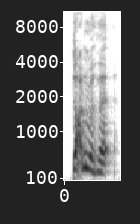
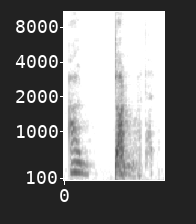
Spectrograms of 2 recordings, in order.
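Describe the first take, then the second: First: Much louder, fed up; loud exasperated repeat. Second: Quiet, weary. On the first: Fed up with studio versus live debate, loud burst. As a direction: blurt it out, done with arguing. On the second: Repeats, then louder. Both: Acted.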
